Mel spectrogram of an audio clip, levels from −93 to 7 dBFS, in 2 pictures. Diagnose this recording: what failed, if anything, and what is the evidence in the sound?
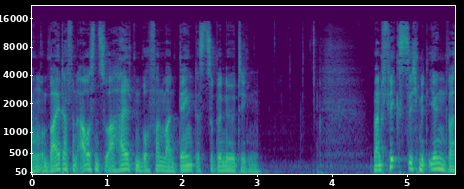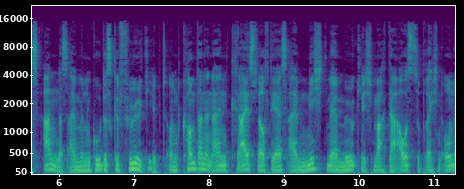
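No fault can be heard.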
